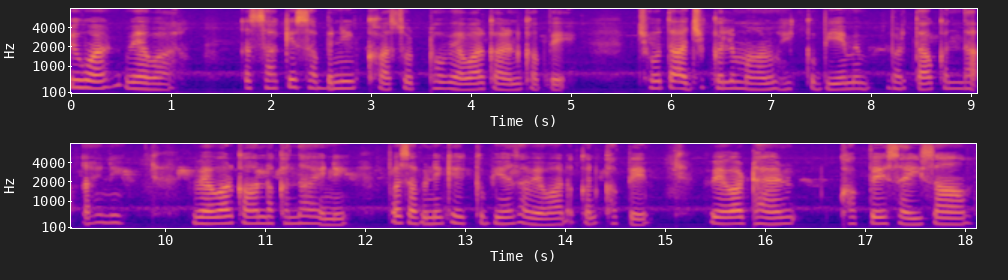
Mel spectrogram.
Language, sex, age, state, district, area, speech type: Sindhi, female, 18-30, Rajasthan, Ajmer, urban, spontaneous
